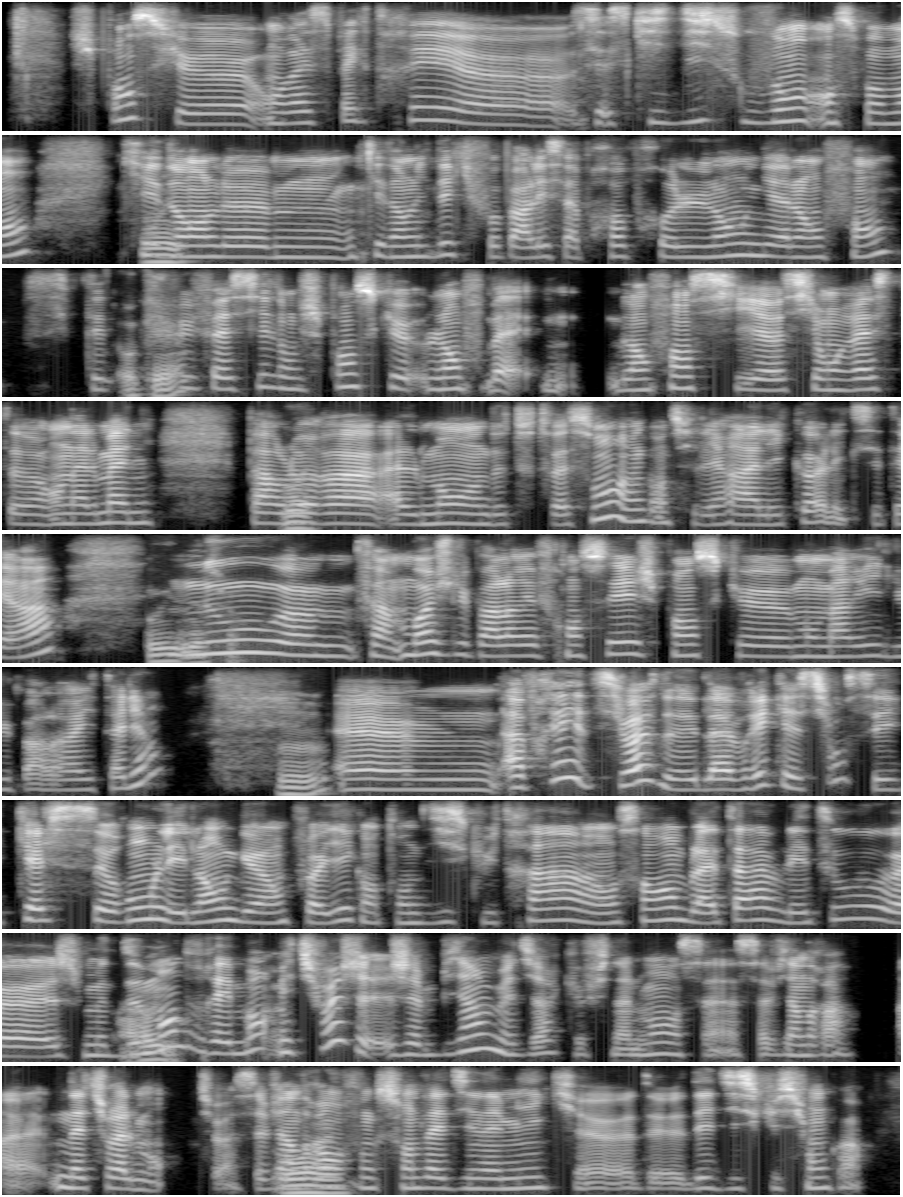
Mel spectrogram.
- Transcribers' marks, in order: other background noise
- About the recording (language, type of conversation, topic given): French, podcast, Comment la langue influence-t-elle ton identité personnelle ?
